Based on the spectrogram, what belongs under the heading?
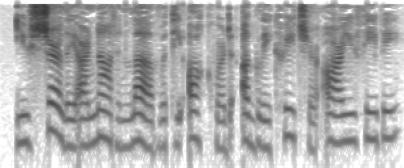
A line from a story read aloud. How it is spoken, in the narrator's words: asked my lady sharply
